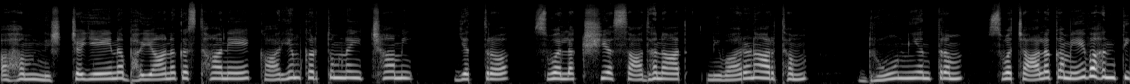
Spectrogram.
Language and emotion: Sanskrit, fearful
